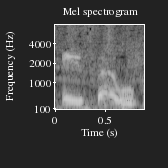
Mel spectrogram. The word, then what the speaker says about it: Esaú: No, me llamo Esaú, Panda. – Esaú, o sea, con acento en la U. – En la U, ándale, exacto.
